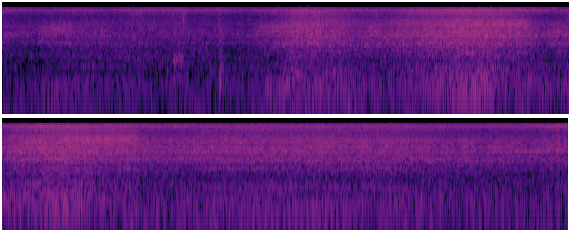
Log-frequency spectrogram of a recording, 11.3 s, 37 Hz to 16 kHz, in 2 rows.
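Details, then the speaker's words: 2002 Ford Explorer that cranked but wouldn't start, now running: rough, uneven petrol idle with a lumpy stumbling beat, throttle blips and smoke; bad misfire, scan shows lean, suspected fuel pressure or delivery problem, unconfirmed. "This thing got a misfire, a very bad misfire."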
